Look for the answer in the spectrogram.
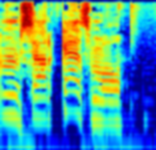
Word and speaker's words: sarcasm: Because sometimes the chasms and the asms and the isms have an extra vowel sound. So sarcasm. That's right. Okay? Sarcasm. So sarcasmo, the pronunciation sarcasm with the accent on the A there.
